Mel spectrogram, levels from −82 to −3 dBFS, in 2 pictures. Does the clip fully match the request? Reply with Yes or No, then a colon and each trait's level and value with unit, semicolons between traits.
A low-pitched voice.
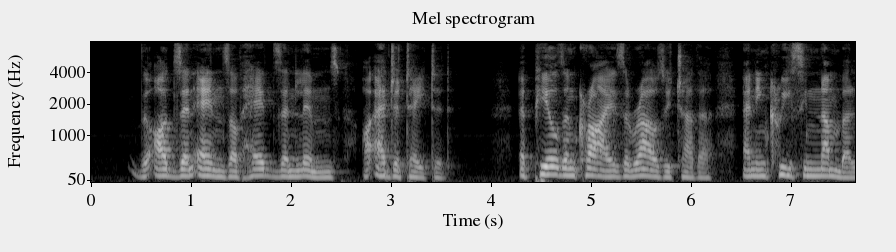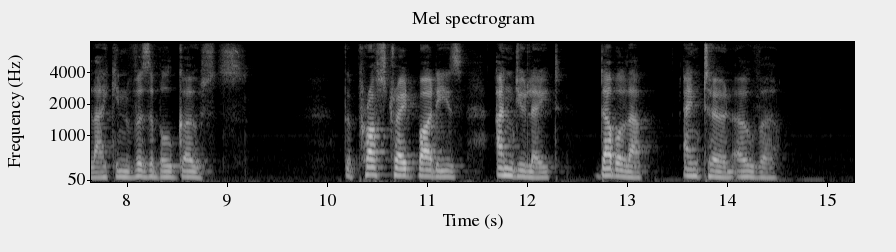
Yes: low, 125 Hz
